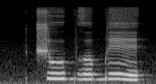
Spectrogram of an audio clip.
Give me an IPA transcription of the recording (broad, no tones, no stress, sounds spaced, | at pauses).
t͡ʃ u bʱ ʊ b ɪ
